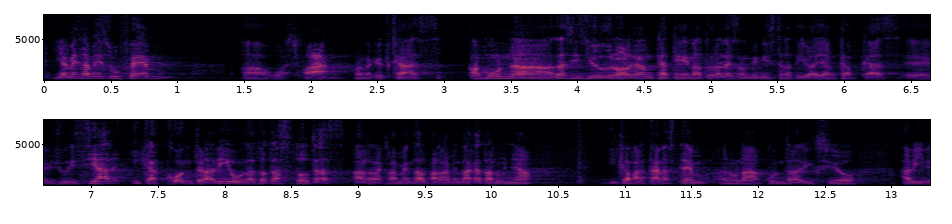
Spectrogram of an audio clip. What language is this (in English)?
Catalan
